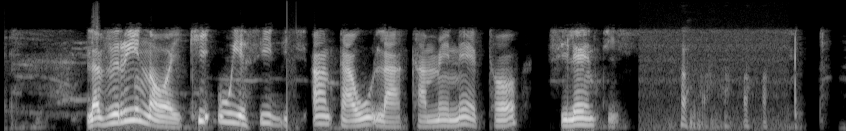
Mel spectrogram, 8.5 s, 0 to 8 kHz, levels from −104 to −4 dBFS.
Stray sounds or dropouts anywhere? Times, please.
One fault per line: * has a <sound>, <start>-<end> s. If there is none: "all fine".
* has a dropout, 2.9-3.0 s
* has a laugh, 6.7-7.7 s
